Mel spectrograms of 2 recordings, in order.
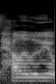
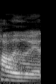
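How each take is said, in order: First: The first syllable is said like 'hell'. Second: The first syllable is said as plain 'hal'. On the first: The speaker calls it right. "with like hell" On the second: The speaker calls it wrong. "It's not Hallelujah"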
